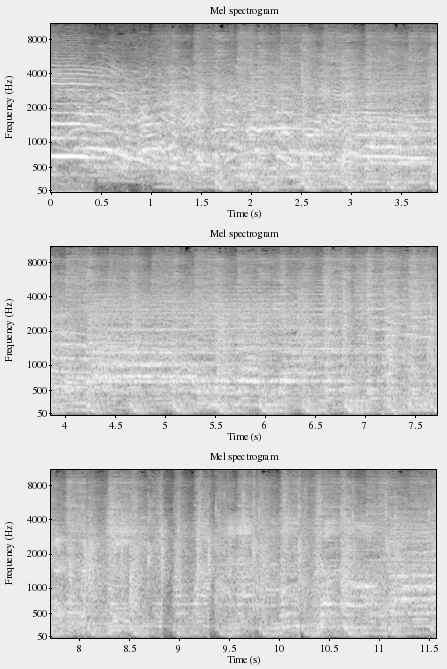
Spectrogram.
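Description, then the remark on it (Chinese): A large audience at a speech raises both hands and cheers and shouts loudly and continuously for about twelve seconds, a dense roar of many voices mixed with what sounds like upbeat music playing underneath. “然后从现在开始，从此时此刻开始，愿意为自己的家人，愿意为自己的团队，愿愿意为我们伟大的祖国而做出伟大的决定的，请举双手加欢呼声。”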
